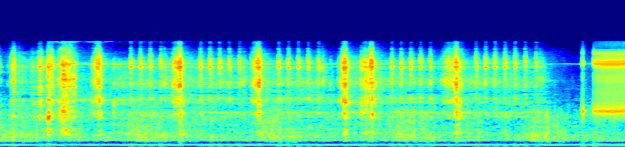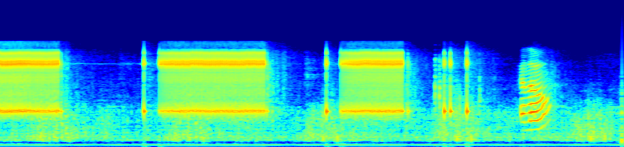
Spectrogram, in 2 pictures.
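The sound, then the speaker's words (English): A pay telephone is dialed with a run of quick, uneven clicks for several seconds, then rings in three long, steady electronic bursts with short pauses between them, fairly loud. “Mind if I use your telephone?”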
